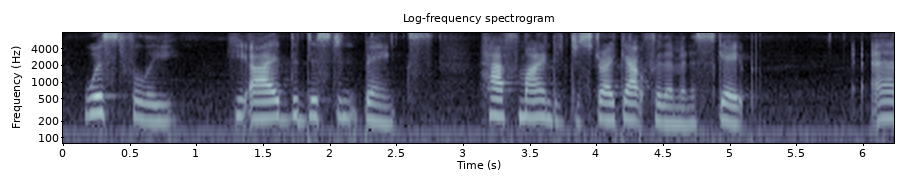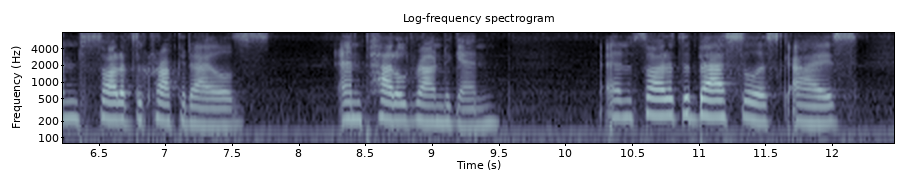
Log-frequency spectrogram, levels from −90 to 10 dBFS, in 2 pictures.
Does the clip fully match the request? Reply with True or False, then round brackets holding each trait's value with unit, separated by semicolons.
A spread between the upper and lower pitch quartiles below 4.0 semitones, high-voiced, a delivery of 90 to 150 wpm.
True (3.6 semitones; 215 Hz; 145 wpm)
